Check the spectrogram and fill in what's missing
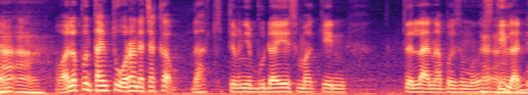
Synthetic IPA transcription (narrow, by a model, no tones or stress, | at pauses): walawpʊnt̪ajmt̪uoɾaŋdat͡ʃakap̚lahki̥t̪əɲə̃budajasəmãkɪn | t̪əlanap̬əs̬əmə̃sət̪ilad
